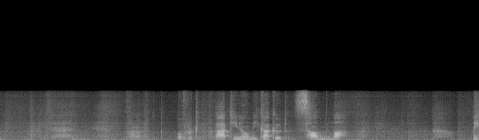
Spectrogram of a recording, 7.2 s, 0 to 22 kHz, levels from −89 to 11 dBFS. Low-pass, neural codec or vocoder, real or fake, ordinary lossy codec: none; codec, 16 kHz, 0.2 kbps, FocalCodec; fake; none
